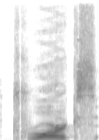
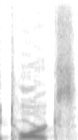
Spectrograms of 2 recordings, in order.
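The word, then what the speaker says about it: Trork: Tworks, I said it right this time. I know you guys get mad when I say Torks. It's a silent R, by the way.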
